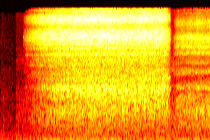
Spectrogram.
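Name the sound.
snake hissing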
